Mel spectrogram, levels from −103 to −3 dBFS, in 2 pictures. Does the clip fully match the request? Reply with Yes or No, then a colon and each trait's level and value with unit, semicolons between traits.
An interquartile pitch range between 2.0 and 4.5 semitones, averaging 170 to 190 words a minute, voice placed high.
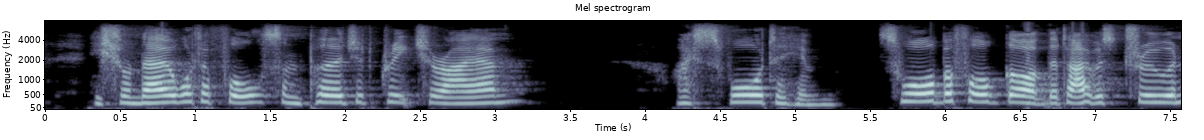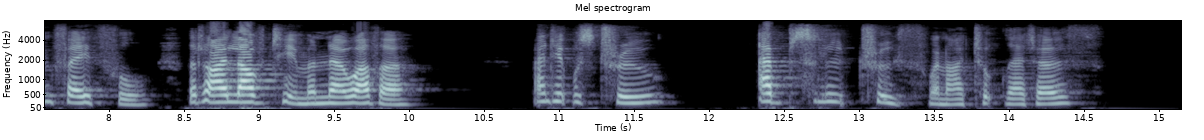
Yes: average, 2.9 semitones; average, 175 wpm; high, 230 Hz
